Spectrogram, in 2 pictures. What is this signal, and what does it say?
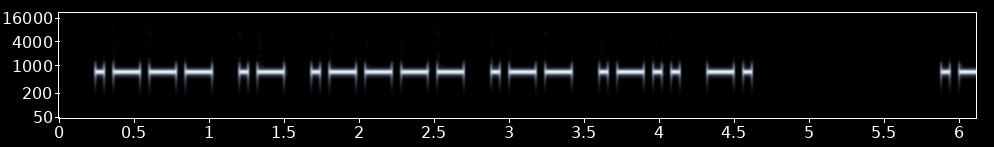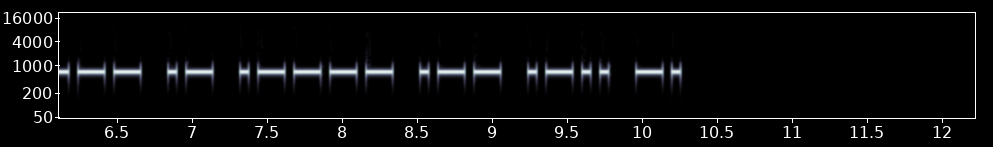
Morse code, heard as a keyed tone, about 20 wpm, 700 Hz. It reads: JA1WLN JA1WLN
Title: DXCC-100 Call Signs - 6 Characters - Repeated 2x - 20wpm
